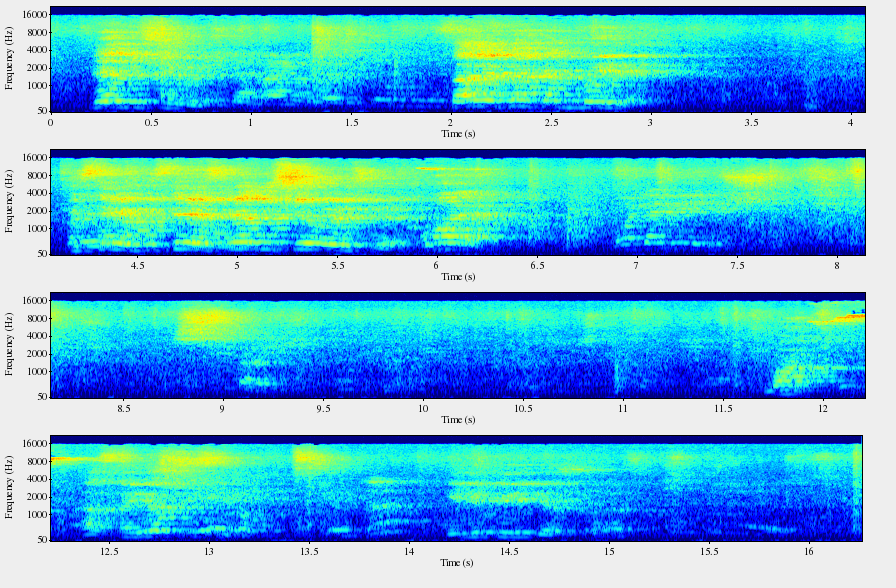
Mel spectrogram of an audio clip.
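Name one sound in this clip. A young man speaks loudly in an echoing hall.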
